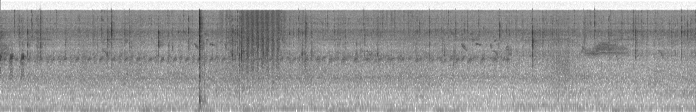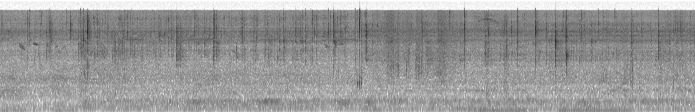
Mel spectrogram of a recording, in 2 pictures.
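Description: Frogs calling until about ten seconds in, with one sharp knock about four seconds in and small clicks of cookware being handled. From about halfway, a low steady rush sets in as a cartridge gas camp stove burner runs under a kettle.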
